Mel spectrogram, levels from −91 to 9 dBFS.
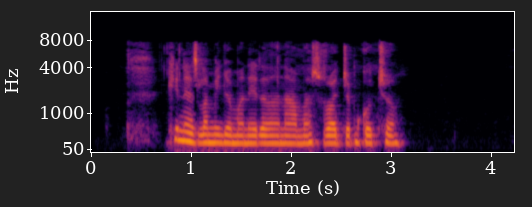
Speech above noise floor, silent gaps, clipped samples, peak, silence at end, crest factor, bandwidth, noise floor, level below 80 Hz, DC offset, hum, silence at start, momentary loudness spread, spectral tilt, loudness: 58 dB; none; under 0.1%; -8 dBFS; 1.1 s; 20 dB; 8.2 kHz; -82 dBFS; -64 dBFS; under 0.1%; none; 0.45 s; 15 LU; -6 dB/octave; -25 LUFS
